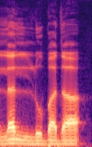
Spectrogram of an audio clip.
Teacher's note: یقول اہلکت مالا لبدا، قوہ مدہ ہے اور ما الف مدہ ہے۔ للبدا، یہاں نون تنوین کا ادغام ہے لیکن بلا غنہ ہے، غنہ نہیں کریں گے۔ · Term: ادغام بلا غنہ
